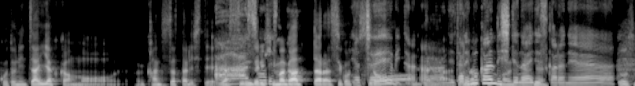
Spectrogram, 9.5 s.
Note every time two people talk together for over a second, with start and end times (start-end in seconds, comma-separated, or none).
3.2-4.6, 5.3-8.2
